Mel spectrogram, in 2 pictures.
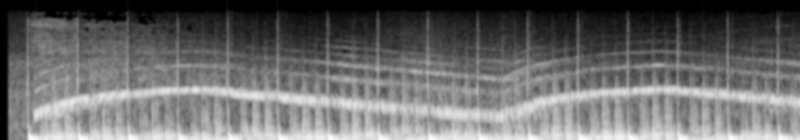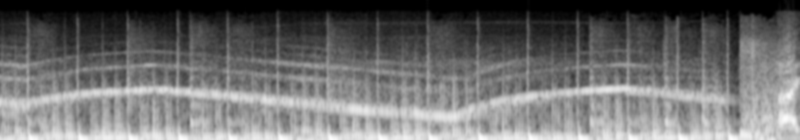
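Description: Fire truck siren wailing: four cycles, each rising quickly and then falling slowly in pitch. Under it runs music with a steady beat.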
